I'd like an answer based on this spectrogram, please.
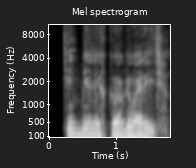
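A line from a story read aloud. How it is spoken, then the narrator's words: Sigh. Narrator (Russian): вздохнул он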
